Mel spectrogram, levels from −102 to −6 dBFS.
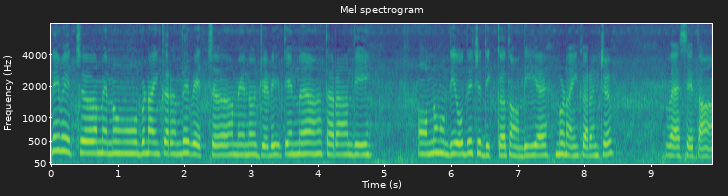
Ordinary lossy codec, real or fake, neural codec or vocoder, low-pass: none; fake; codec, 16 kHz, 8 kbps, FunCodec, trained on LibriTTS, 25 frames a second; none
